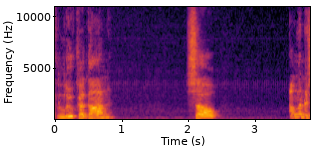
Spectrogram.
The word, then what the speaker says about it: Rukagon: but it's the characters pronounce it like Lucagon. So I'm gonna say Lycagon. Like what they actually say is Rukagon, but I'm just the wolf.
